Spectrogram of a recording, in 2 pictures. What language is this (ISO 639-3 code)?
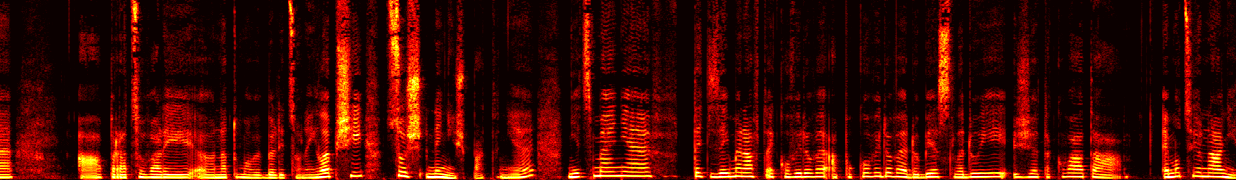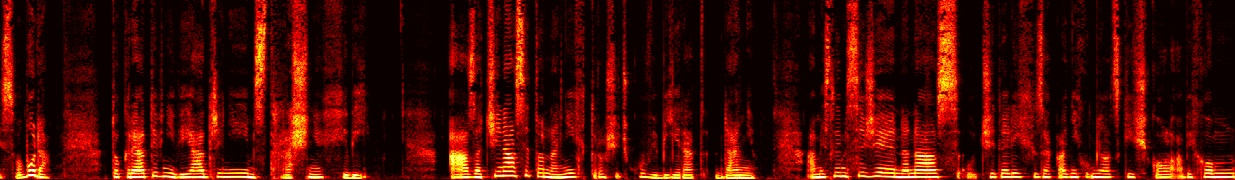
ces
